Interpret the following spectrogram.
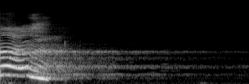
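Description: Male Qur'an reciter's voice ending a chanted phrase: a drawn-out ornamented note that slides down in pitch about half a second in, then an echo that fades away.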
